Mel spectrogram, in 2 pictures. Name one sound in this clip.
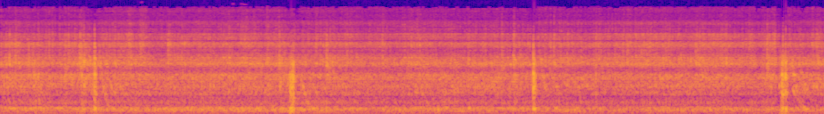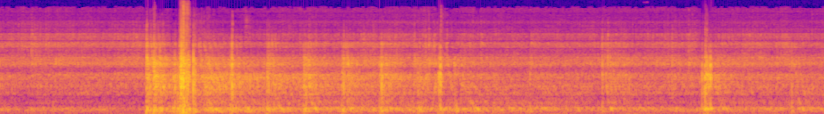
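Trolley poles click and clatter along overhead wires now and then.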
